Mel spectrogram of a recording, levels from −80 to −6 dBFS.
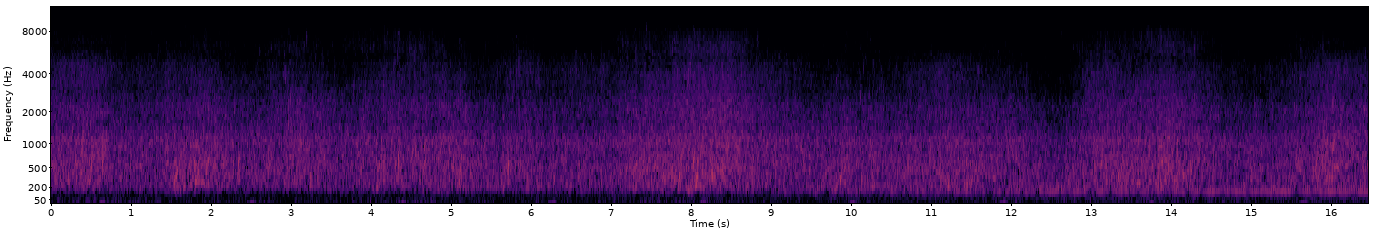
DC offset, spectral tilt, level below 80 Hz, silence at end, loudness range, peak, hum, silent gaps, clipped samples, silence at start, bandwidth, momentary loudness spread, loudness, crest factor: under 0.1%; -3.5 dB/octave; -78 dBFS; 0 s; 2 LU; -32 dBFS; none; none; under 0.1%; 0 s; 11 kHz; 5 LU; -50 LUFS; 18 dB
